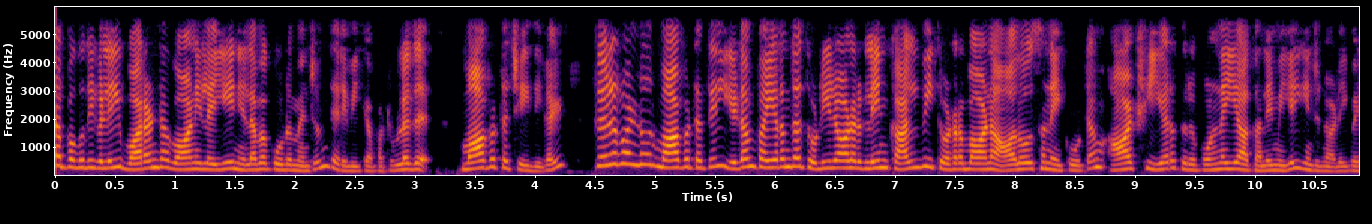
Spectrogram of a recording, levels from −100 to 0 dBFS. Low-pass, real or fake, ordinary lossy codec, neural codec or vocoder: 5.4 kHz; fake; none; codec, 16 kHz, 4.8 kbps, FACodec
